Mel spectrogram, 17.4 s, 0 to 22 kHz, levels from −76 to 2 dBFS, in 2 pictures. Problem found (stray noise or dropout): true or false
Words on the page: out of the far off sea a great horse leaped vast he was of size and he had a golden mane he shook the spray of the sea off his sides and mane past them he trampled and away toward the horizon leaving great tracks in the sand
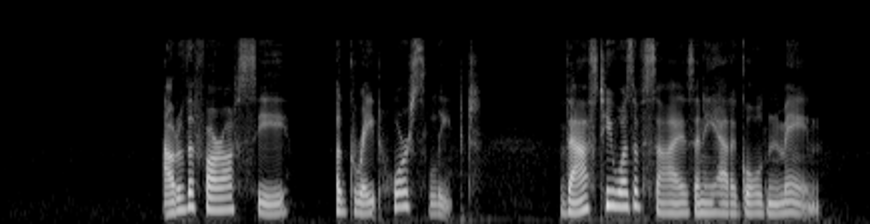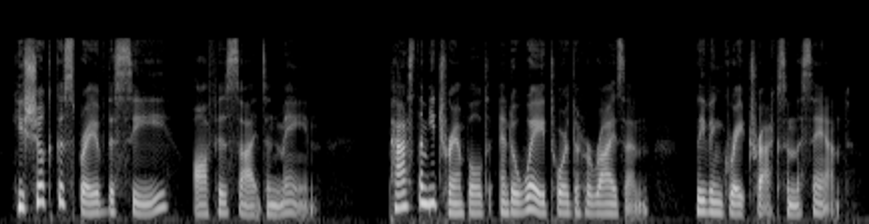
false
